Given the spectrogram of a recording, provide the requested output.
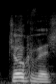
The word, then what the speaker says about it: Djokovic: probably wouldn't get smoked by um i can't pronounce djokovic djokovic there you go um she probably want to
